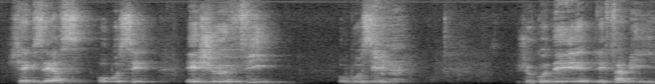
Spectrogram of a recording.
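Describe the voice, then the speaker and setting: Audible room echo and noticeable background noise around a man with a high pitch, at a very slow pace with ordinary pitch variation. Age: 60s. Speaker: doctor and mayoral candidate. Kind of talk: campaign speech.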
